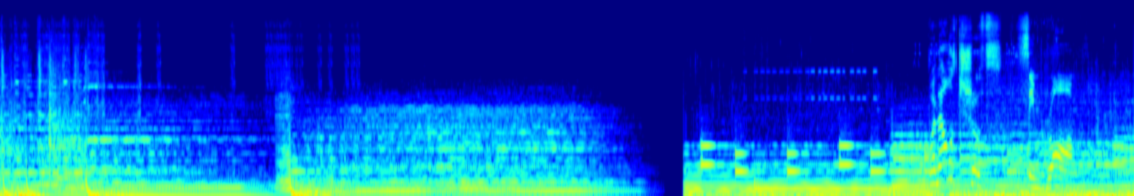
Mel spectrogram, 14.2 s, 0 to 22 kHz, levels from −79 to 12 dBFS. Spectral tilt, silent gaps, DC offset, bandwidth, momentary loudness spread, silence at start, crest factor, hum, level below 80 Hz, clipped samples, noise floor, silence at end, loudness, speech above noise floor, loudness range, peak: -6 dB/octave; 8.31-8.53 s; under 0.1%; 16 kHz; 8 LU; 0 s; 12 dB; none; -32 dBFS; under 0.1%; -49 dBFS; 0 s; -28 LUFS; 25 dB; 6 LU; -14 dBFS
